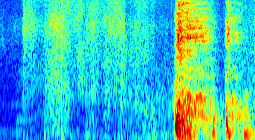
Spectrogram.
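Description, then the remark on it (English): Someone coughs and clears their throat, a quiet rasp first, then two loud, harsh bursts of coughing near the end, with no talking; the person is choking after taking a drink of water. “Excuse me, I took a drink of water to try to keep from coughing. Now I'm choking because of that.”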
